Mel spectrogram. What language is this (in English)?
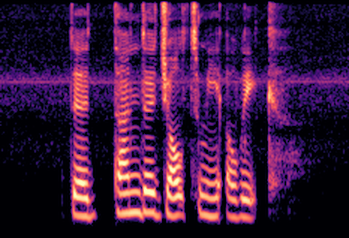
English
